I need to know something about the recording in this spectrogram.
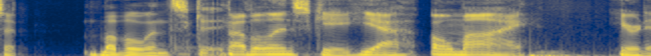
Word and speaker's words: Bobulinski: How to pronounce it. Bobulinski.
